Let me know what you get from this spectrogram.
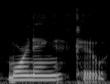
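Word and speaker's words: Mourning Coup: So I play Morning Coop on here a lot, and it's spelled M-O-U-R-N-I-N-G space C-O-U-P, Morning Coop.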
